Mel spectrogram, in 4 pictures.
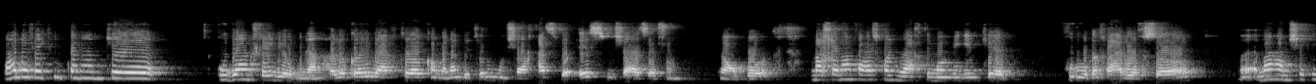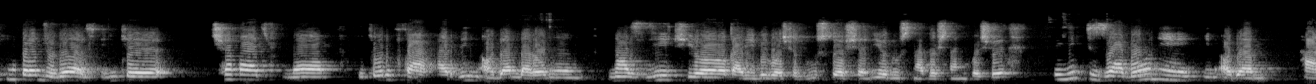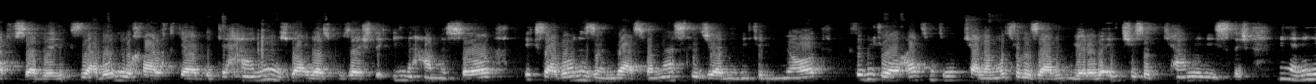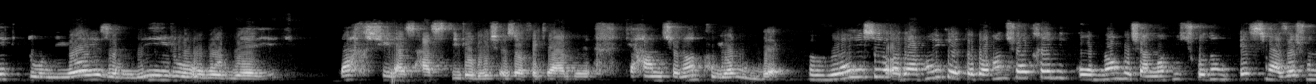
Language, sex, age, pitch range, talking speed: Arabic, female, 30-49, 155-235 Hz, 145 wpm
